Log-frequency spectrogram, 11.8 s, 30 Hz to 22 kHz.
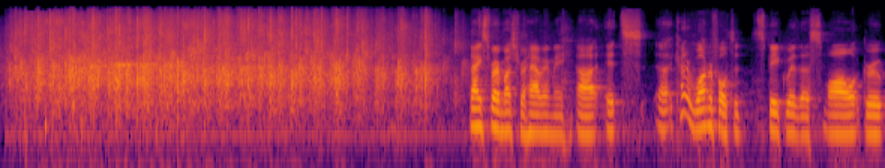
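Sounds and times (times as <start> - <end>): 
audience applause welcoming a speaker to a book talk: 0.0 - 6.4
speech: 6.3 - 11.8.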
